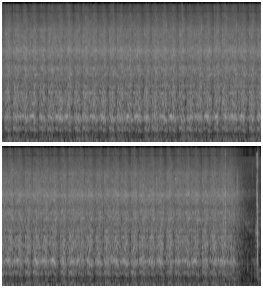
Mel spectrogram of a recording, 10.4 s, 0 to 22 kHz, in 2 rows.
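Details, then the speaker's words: 2010 John Deere 320D excavator, John Deere 4024 engine, hard to start cold: sluggish, uneven starter churning about three beats a second with no catch, slowing down, slight smoke. Slow cranking from weak battery. "Okay, so it sounds like my battery's getting pretty dead, so let me put the jump box on it real quick and we'll try it again."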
